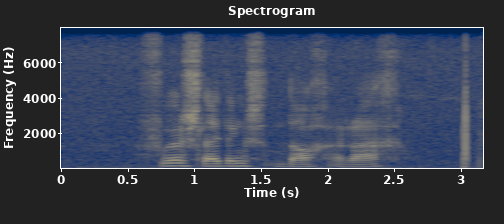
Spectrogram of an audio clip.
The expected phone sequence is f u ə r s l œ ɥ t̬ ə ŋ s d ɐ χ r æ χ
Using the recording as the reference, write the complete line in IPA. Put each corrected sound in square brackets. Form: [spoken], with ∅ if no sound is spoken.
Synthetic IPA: f u ə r s l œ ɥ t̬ ə ŋ s d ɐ χ r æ χ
